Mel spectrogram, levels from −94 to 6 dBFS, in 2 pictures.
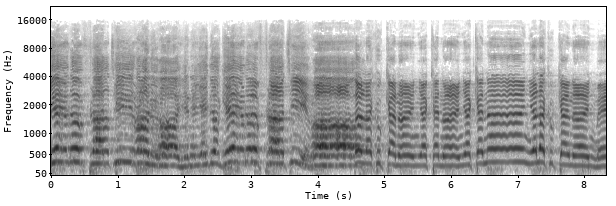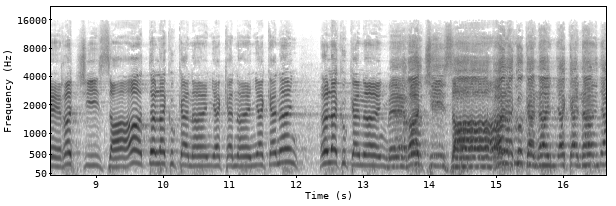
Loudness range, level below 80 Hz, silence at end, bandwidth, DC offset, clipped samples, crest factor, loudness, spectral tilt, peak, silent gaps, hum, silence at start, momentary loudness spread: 3 LU; -58 dBFS; 0 s; 15.5 kHz; under 0.1%; under 0.1%; 18 dB; -19 LUFS; -2.5 dB/octave; -2 dBFS; none; none; 0 s; 8 LU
